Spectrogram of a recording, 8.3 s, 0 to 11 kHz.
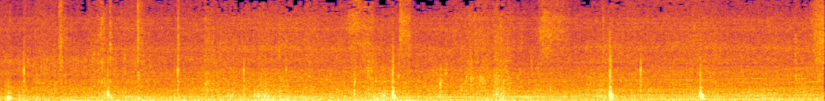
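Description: Cabin noise of a Land Rover Discovery 3 crawling over a rough off-road track: a steady low engine and tyre rumble, broken by about half a dozen short sharp knocks from the body and suspension, the loudest about six seconds in.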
